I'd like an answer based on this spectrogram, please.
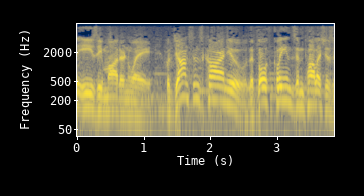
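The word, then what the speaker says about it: Carnu: By the way, Johnson's Car New is spelled C-A-R-N-U.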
